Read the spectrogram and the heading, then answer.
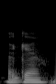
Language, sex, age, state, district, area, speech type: Odia, male, 60+, Odisha, Kendujhar, urban, spontaneous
